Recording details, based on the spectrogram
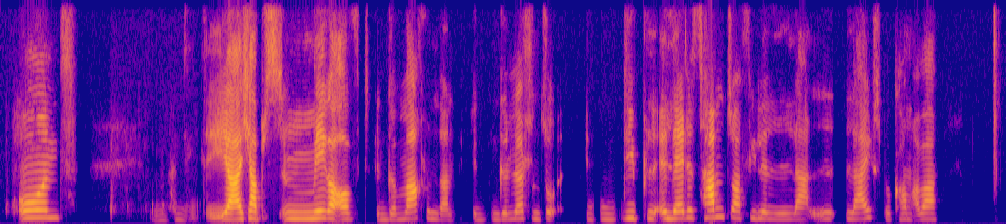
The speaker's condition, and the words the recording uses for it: Stuttering. Also ist es nicht so, dass du irgendwie weniger Hörer hast, nur weil du stotterst.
